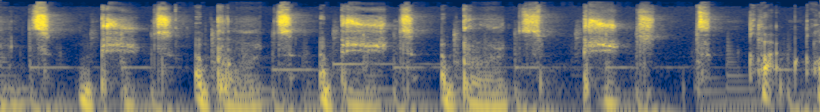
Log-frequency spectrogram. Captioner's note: more beatboxing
